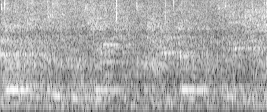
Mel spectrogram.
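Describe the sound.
Children make rhythmic clip-clop sounds with their mouths, imitating donkey hooves in a steady repeating pattern, fairly loud over a noisy background, as children playing Marys, Josephs and donkeys set off walking.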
